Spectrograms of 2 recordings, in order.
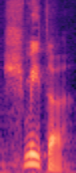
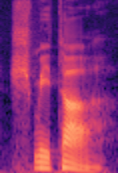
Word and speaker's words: Shmittah: Most people call it the Shmittah, but the proper pronunciation is Shmittah.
